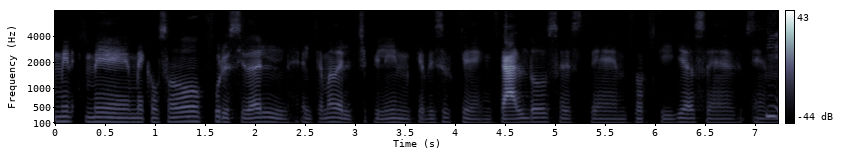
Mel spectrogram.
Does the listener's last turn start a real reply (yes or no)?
yes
